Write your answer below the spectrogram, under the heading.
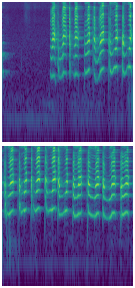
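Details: Pet talking parrot in a small room giving a rapid series of squeaky, laugh-like chattering notes, about three to four per second.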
